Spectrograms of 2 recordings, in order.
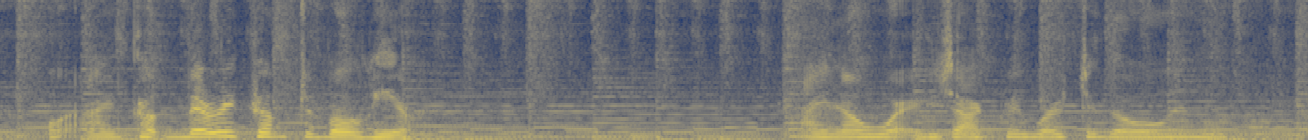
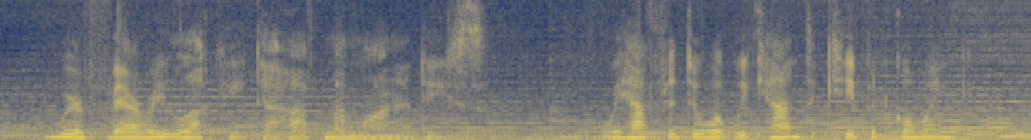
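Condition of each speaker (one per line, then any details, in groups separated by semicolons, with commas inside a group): Cerebral palsy
No condition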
